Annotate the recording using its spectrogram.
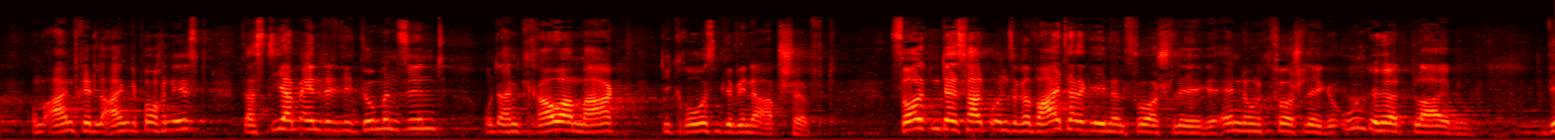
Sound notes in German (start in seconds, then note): none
